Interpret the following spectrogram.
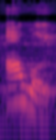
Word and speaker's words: hour: So here hour, honored, the h is silent.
